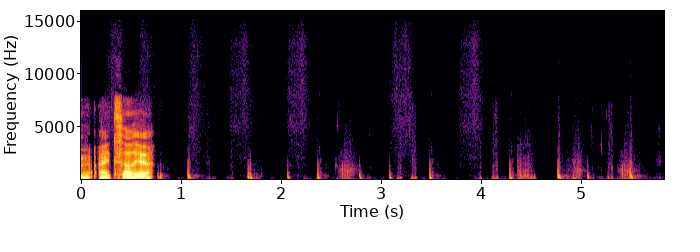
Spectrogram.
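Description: Footsteps crunch on snow and grass.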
